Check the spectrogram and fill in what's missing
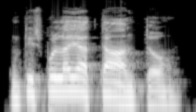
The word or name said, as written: spollaiassi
